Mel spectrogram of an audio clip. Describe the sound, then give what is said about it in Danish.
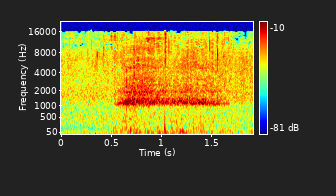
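A match is struck and flares with a soft, steady hiss to light a fire of dry small kindling and paper; faint crackling suggests the kindling starting to catch. Quiet and continuous, with no voices. “Og så har jeg altså også nogle tændstikker med.”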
